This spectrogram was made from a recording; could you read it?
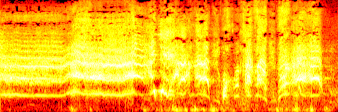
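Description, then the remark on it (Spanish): A loud, sustained yelling shout rises and holds for about two seconds, then breaks into choppy, rapid vocal bursts: a person imitating an army general's battle charge cry, forceful. “Cuando, ¿han visto que todo el mundo levanta la voz cuando el general del ejército hace así?”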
